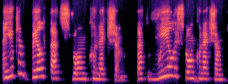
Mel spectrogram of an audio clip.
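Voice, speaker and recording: A woman's voice: fairly high pitch, animated, a little slow. A woman from Sweden with a Swedish accent, speaking English as a second language, hosting a live stream as a business coach and addressing viewers directly in an encouraging way. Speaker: online business coach and livestream host. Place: hotel room.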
